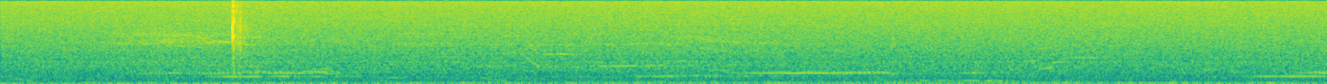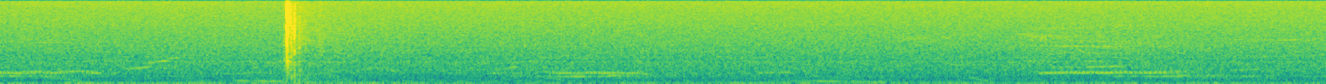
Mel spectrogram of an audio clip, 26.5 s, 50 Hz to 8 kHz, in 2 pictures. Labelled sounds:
2.0	2.3	killer whale, Bigg's (transient), 1.7 to 2.0 kHz
5.4	5.7	killer whale, Bigg's (transient), 1.0 to 1.2 kHz
6.9	7.5	killer whale, Bigg's (transient), 1.8 to 2.3 kHz
10.7	11.0	killer whale, Bigg's (transient), 0.86 to 0.99 kHz

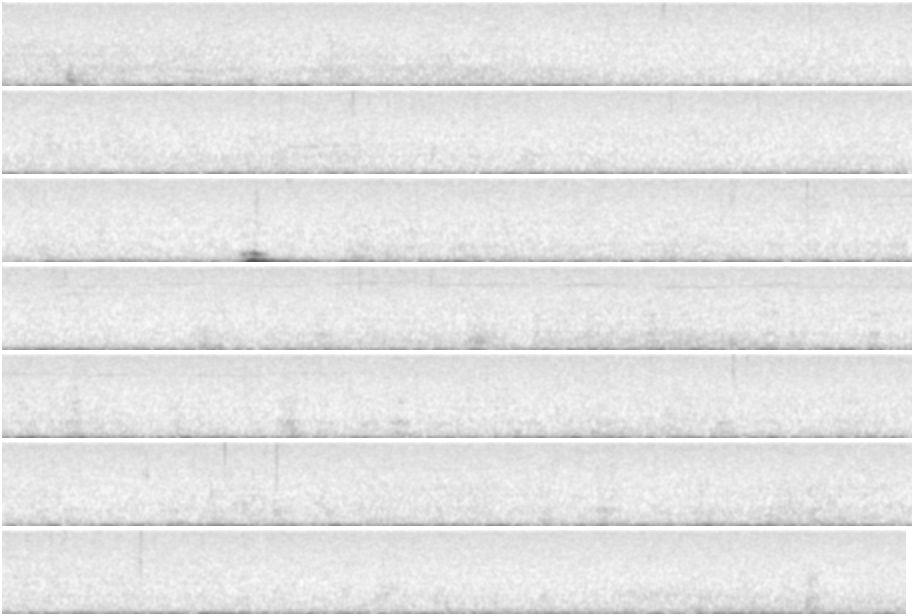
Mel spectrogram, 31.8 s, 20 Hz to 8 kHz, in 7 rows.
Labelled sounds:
15.7	16.2	killer whale, 3.7 to 4.8 kHz

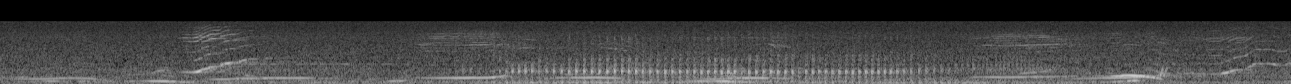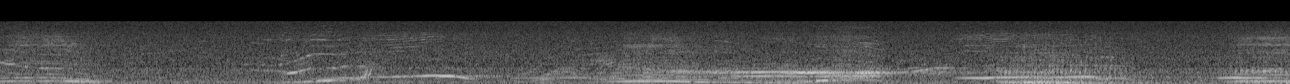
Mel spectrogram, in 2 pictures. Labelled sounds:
1.8	2.7	humpback whale, 0.80 to 4.2 kHz
4.3	5.0	humpback whale, 2.4 to 4.4 kHz
7.6	7.9	humpback whale, 2.1 to 2.6 kHz
9.8	10.7	humpback whale, 2.2 to 4.0 kHz
12.1	13.6	humpback whale, 0.80 to 3.5 kHz
15.8	17.4	humpback whale, 0.80 to 4.7 kHz
18.8	19.6	humpback whale, 0.83 to 2.5 kHz
21.5	21.7	humpback whale, 2.4 to 2.8 kHz
22.5	22.8	humpback whale, 2.3 to 2.4 kHz
25.3	25.8	humpback whale, 2.3 to 3.5 kHz

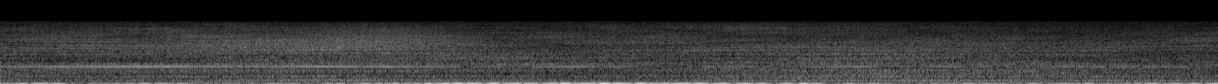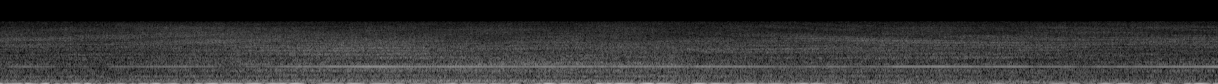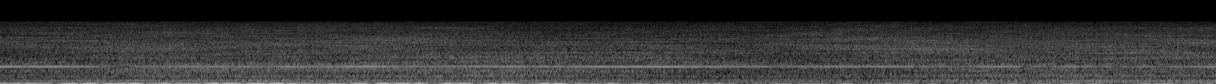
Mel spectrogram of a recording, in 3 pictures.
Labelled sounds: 2.7	3.0	vessel noise, 5.6 to 5.9 kHz
11.8	12.1	vessel noise, 2.9 to 3.2 kHz
16.6	16.9	vessel noise, 5.0 to 5.2 kHz
19.1	19.3	vessel noise, 1.7 to 2.0 kHz
21.7	22.2	vessel noise, 3.6 to 3.9 kHz
26.5	26.7	vessel noise, 3.6 to 3.8 kHz
28.6	28.8	vessel noise, 5.4 to 5.8 kHz
31.3	31.8	vessel noise, 1.7 to 1.9 kHz
36.2	36.5	vessel noise, 2.5 to 2.8 kHz

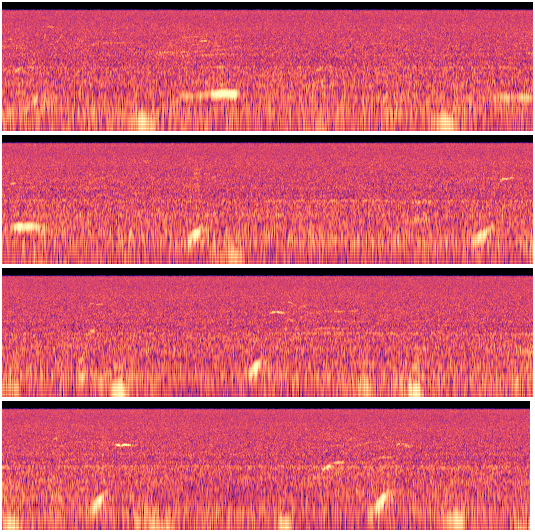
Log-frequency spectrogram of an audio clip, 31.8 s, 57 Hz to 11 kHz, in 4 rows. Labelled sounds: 19.9	20.2	humpback whale, 1.7 to 1.9 kHz
25.6	25.9	humpback whale, 1.7 to 2.0 kHz
28.8	30.1	humpback whale, 0.80 to 2.0 kHz

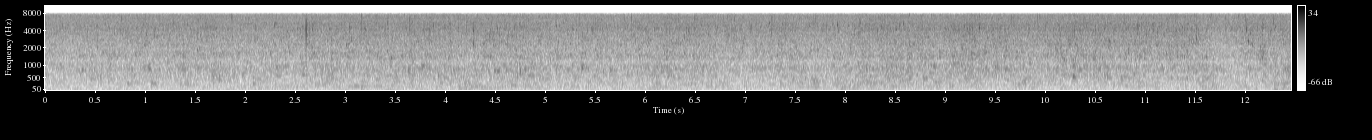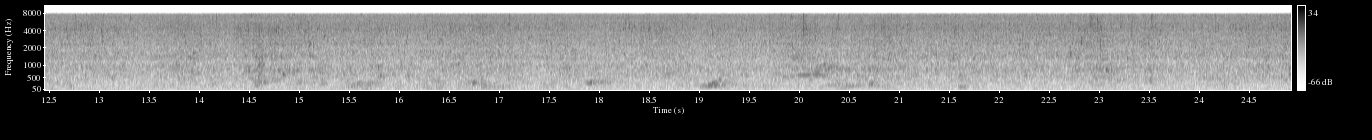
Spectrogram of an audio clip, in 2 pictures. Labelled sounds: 20.2	20.5	water noise, 0.78 to 1.1 kHz

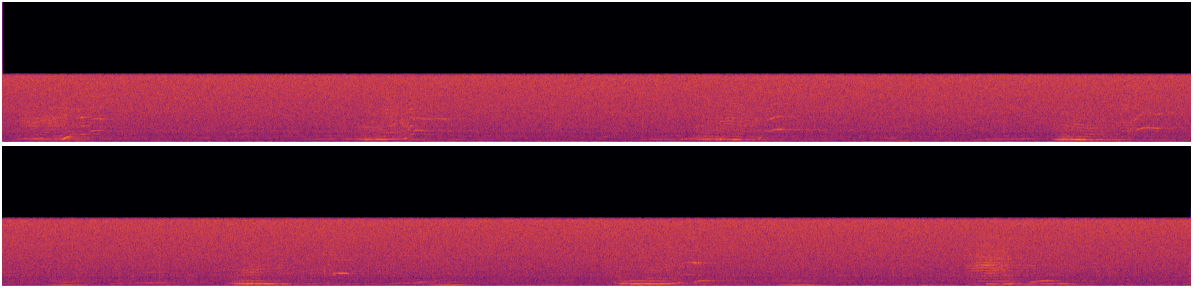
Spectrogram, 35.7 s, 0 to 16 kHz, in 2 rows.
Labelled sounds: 1.1	1.6	humpback whale, 0.86 to 2.8 kHz
6.1	6.7	humpback whale, 2.6 to 2.9 kHz
11.4	11.8	humpback whale, 1.2 to 3.0 kHz
17.0	17.4	humpback whale, 1.4 to 1.8 kHz
22.8	23.1	humpback whale, 1.4 to 1.6 kHz
28.0	28.4	humpback whale, 2.6 to 2.8 kHz
32.4	32.8	humpback whale, 1.8 to 2.5 kHz

